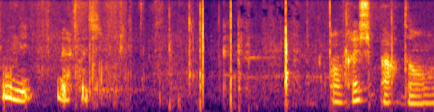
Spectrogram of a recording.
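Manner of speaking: ordinary talk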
